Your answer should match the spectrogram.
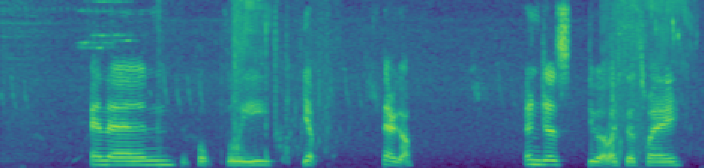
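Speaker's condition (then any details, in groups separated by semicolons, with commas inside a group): No condition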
